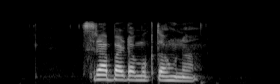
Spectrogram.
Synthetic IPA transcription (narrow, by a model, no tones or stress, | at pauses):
srabbaʈʌmukʰt̪ʌɦunʌ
